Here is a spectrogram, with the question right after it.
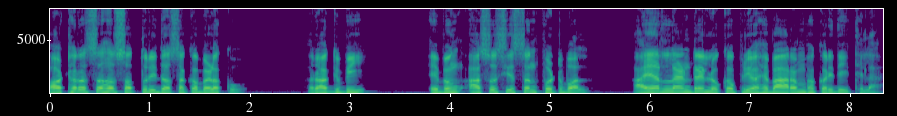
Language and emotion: Odia, neutral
